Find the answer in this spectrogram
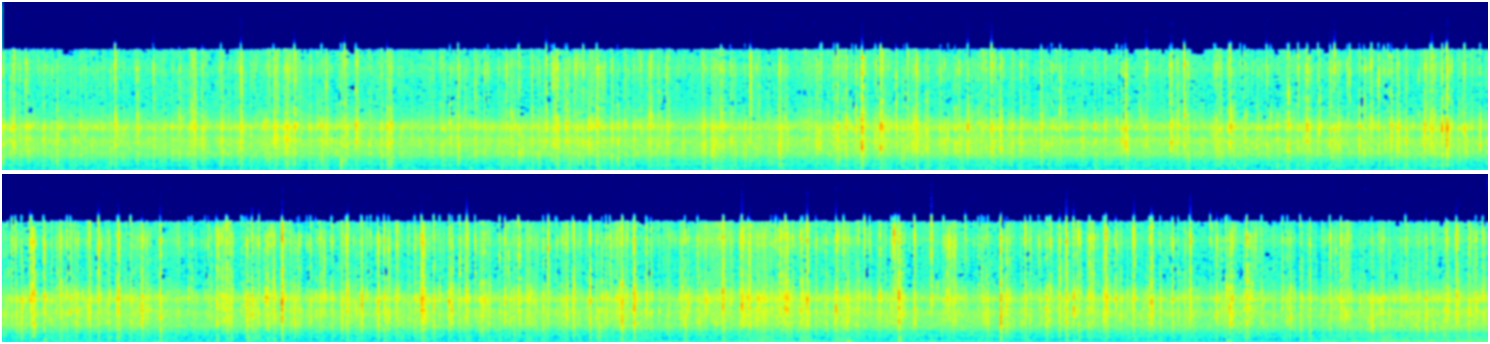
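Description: Light rain falling: a steady hiss dotted with many small, close drop ticks. A faint low rumble runs underneath and swells briefly about two-thirds of the way through.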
